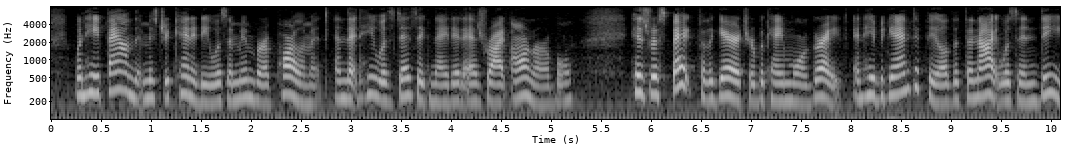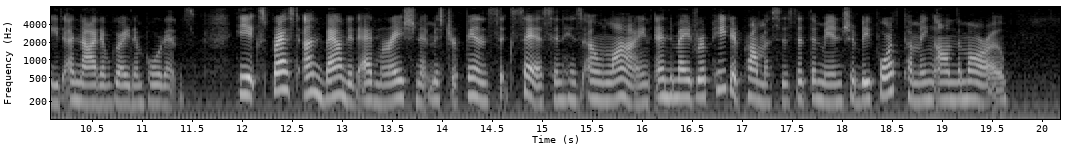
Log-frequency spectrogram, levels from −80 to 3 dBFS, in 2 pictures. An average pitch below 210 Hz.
No: high, 215 Hz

